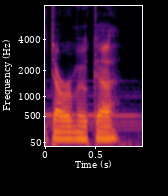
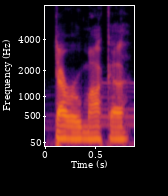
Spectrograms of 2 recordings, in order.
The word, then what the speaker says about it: Darumaka: have seen the shiny daramuka or Darumaka Jesus I don't know why I say it wrong every time but more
